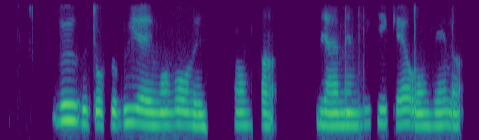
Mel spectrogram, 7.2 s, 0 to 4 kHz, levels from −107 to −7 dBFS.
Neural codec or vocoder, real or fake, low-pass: codec, 16 kHz, 2 kbps, X-Codec, WavLM features, trained on Multilingual LibriSpeech; fake; 3.6 kHz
